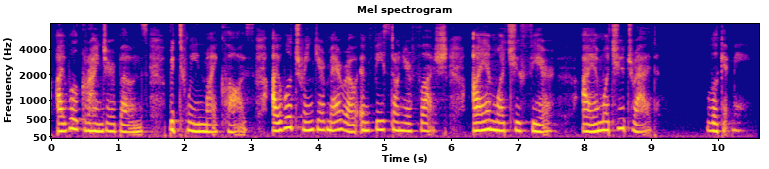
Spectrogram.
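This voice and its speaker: A woman puts on a breathy character voice at a medium pitch. She speaks fairly slowly in a very clean recording with a silent background. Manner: menacing, threatening.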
